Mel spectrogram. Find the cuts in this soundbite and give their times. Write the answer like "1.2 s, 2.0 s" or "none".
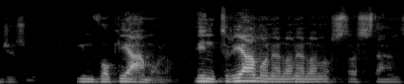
1.9 s, 2.9 s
